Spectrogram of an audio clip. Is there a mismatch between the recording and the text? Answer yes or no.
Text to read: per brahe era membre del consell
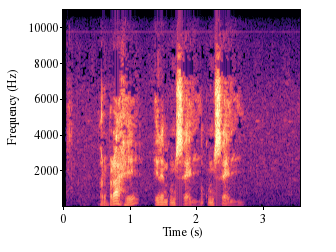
yes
